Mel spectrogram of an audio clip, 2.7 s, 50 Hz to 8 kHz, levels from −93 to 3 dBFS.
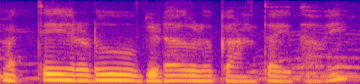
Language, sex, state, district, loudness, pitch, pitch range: Kannada, male, Karnataka, Koppal, -14 LUFS, 180 Hz, 175-200 Hz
